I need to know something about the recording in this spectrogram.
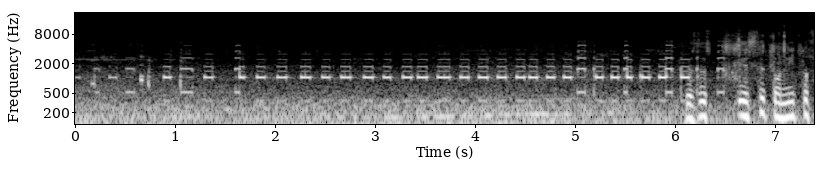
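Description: A metal detector beeps in a steady, repeating tone.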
